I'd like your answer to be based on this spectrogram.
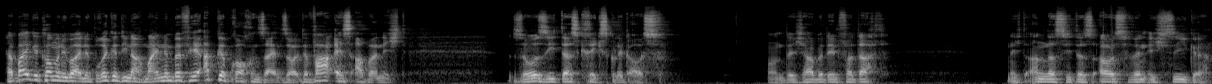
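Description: In a radio play, a male actor with a medium-pitched, natural voice plays a restless Renaissance French king wracked by self-doubt. He speaks standard German at a normal pace, brooding and ironic, sounding bitter and agitated.

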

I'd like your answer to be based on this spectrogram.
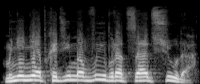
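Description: A man voicing a desperate middle-aged clerk who insists he is alive, pleading and nearly shouting. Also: high voice, brisk, voice pushed up, close to an everyday voice.

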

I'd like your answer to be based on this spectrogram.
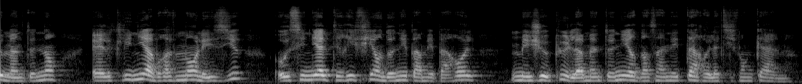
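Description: A woman narrating an audiobook in a measured, dramatic reading voice. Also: fairly low pitch. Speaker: audiobook reader.

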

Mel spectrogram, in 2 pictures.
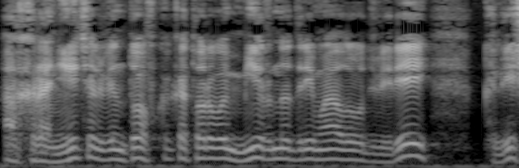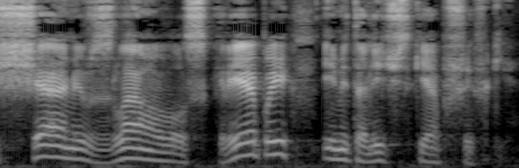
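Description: Male narrator, audiobook reading, animated intonation, mid pitch. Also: moderate pace.

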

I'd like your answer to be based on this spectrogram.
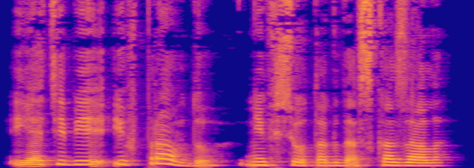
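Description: Fields: woman reading the part of an old forest witch. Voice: hoarse, low-key, resigned. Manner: grumbling and quiet. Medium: storybook reading. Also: a little slow.

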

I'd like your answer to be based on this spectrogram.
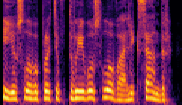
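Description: A reader voicing an adult woman, a betrayed wife, shouting and bitter through tears in an audiobook. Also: medium pitch, moderate pace, dry recording, studio quality, lightly acted. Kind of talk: audiobook narration.

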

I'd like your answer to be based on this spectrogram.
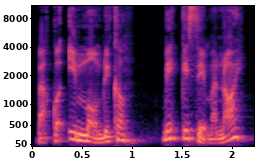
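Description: Man doing a gruff, shouting village father. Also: fairly low pitch, big pitch swings, very fast, heavily acted. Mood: angry. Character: hot-tempered middle-aged village father, shouting.

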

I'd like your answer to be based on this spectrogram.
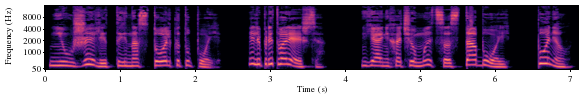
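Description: A man voicing a defiant, hot-tempered young woman in an audiobook, with shrill, indignant outbursts. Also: expressive, measured pace, fairly bright tone, no room sound, studio quality. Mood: exasperated. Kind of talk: audiobook character voice.

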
